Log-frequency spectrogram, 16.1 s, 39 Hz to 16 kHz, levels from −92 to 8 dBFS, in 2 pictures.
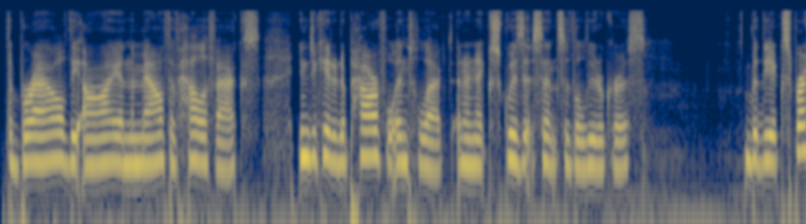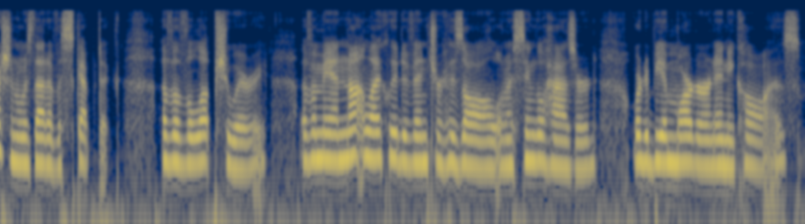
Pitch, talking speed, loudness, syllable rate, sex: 200 Hz, 195 wpm, -17 LUFS, 6.1 syllables/s, female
